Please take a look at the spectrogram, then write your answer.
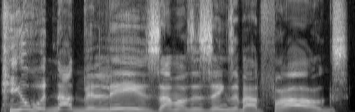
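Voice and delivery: high, slow, breathless giggly voice; gasping through laughter. Acted. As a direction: gasp it out between laughs. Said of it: "he gasped".

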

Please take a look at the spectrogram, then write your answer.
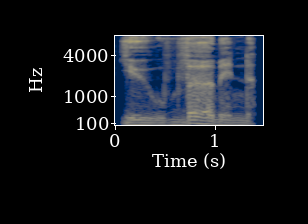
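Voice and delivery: low, slow growl of contempt; growling menace. A narrator's reading. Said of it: "he growled".

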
